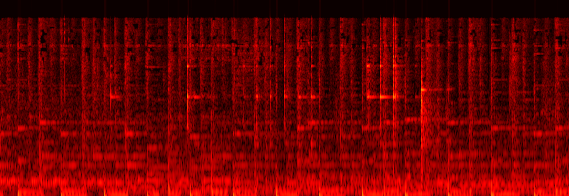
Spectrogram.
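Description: Metal spoon stirring salt into water in a stemmed glass, clinking against the glass several times, the sharpest clink about six seconds in. Background music with a steady beat plays throughout.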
